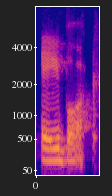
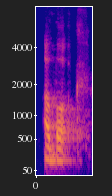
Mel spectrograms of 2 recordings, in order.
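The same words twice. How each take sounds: First: The article has a full, clear vowel. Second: The article is reduced to a weak vowel. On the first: This is the form taught to learners. "if you're learning English, you're probably going to learn that it's a book" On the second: This is how people really speak. "The way we actually talk, it would be a book"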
